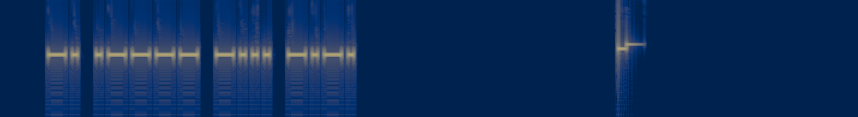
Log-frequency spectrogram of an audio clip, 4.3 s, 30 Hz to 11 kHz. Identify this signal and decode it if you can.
Morse code, heard as a keyed tone, about 40 wpm, 700 Hz. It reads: N1BC
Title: USA Call Signs - 4 Characters - 4x Character Spacing - 40wpm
